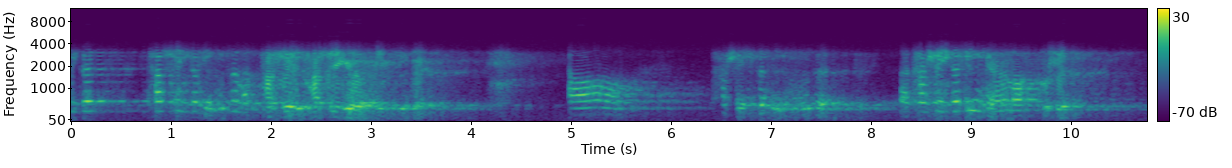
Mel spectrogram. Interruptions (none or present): none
